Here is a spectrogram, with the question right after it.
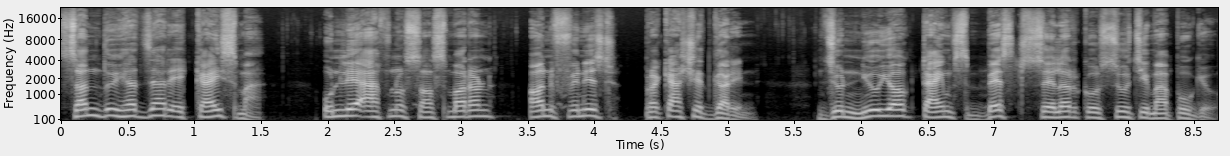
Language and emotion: Nepali, neutral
